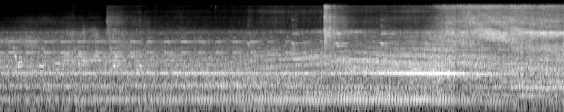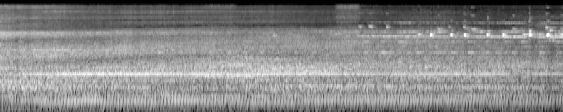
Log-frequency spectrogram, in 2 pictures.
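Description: Metra commuter train of bilevel gallery cars rolling slowly past, with a steady hum and the rumble of steel wheels on rail swelling about a third of the way in. A high wheel squeal comes about ten seconds in, and a series of sharp clicks comes near the end.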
